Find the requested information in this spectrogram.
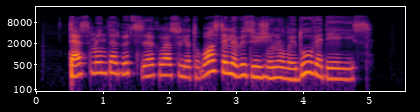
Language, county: Lithuanian, Vilnius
